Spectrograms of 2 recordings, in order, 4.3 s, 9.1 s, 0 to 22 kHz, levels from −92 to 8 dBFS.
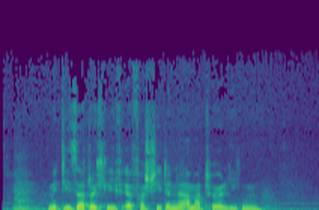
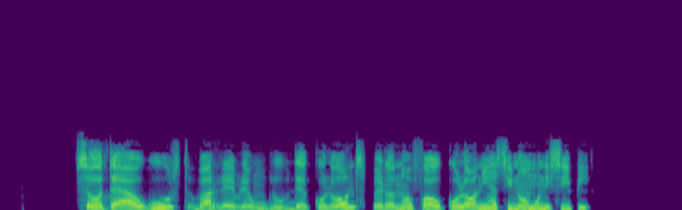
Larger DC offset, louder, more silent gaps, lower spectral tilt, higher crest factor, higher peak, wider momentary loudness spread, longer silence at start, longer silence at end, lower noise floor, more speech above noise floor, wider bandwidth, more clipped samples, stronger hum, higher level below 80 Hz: neither; second, -19 LUFS vs -16 LUFS; second, none vs 4.13-4.19 s, 4.87-4.94 s; first, -6.5 dB/octave vs -3 dB/octave; about the same, 18 dB vs 16 dB; about the same, -2 dBFS vs -2 dBFS; first, 12 LU vs 8 LU; second, 0.05 s vs 1 s; second, 0.55 s vs 1.3 s; second, -44 dBFS vs under -90 dBFS; second, 27 dB vs over 75 dB; first, 16 kHz vs 7.6 kHz; neither; neither; first, -36 dBFS vs -66 dBFS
